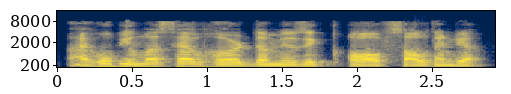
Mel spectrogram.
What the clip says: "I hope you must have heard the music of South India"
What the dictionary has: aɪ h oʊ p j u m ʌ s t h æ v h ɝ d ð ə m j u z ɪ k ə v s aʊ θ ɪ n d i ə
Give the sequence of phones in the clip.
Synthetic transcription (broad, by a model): aɪ h oʊ p j u m ʌ s t h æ v h ɝ d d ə m j u z ɪ k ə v s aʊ t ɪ n d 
